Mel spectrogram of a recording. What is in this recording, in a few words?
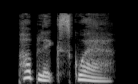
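"scandal", American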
